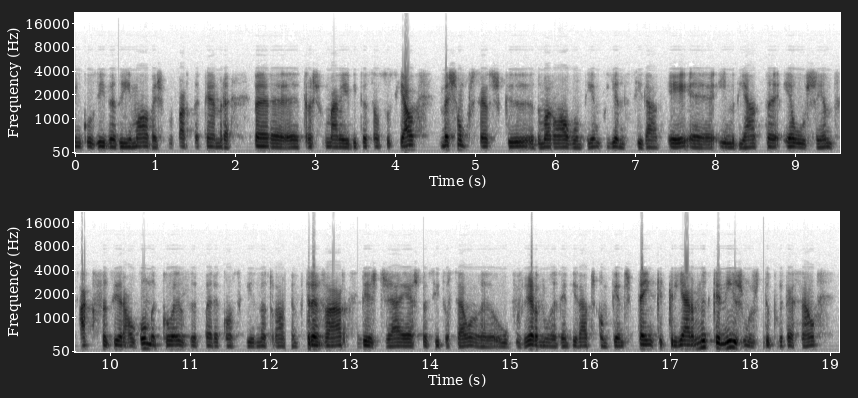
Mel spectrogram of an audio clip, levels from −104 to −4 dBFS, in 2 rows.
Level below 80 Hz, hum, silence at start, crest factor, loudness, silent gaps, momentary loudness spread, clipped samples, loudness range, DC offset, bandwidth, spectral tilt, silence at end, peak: -66 dBFS; none; 0 s; 16 dB; -17 LUFS; none; 8 LU; under 0.1%; 3 LU; under 0.1%; 6.6 kHz; -8 dB/octave; 0.2 s; 0 dBFS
